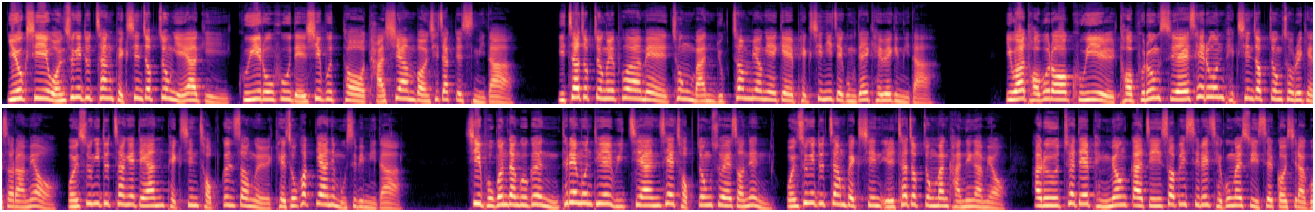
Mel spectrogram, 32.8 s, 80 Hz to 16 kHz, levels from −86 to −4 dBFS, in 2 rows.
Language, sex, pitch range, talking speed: German, female, 210-280 Hz, 100 wpm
